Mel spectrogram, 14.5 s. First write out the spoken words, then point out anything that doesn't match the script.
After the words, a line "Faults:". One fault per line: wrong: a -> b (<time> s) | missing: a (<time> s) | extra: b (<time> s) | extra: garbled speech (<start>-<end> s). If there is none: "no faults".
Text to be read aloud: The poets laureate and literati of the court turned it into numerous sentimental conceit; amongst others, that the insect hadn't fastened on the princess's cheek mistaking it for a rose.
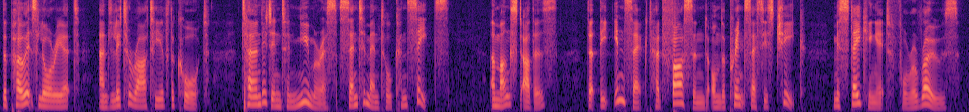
The poets laureate and literati of the court turned it into numerous sentimental conceits; amongst others, that the insect had fastened on the princess's cheek mistaking it for a rose.
Faults:
wrong: conceit -> conceits (5.9 s)
wrong: hadn't -> had (9.8 s)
